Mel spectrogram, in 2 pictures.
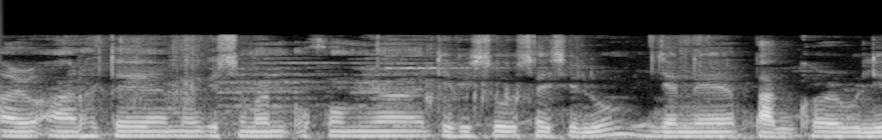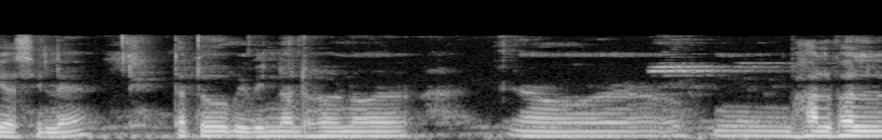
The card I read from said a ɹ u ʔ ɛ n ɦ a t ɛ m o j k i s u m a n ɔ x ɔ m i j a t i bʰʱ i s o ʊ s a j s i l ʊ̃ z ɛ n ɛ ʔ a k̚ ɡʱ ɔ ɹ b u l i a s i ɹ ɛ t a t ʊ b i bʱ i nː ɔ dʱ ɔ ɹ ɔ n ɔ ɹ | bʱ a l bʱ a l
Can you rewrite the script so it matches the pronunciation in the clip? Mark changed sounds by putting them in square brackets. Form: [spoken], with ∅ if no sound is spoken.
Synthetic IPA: a ɹ u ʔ [a] n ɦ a t ɛ m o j k i s u m a n ɔ x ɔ m i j a t i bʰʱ i s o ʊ s a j s i l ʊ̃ z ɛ n ɛ [p] a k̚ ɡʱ ɔ ɹ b u l i a s i [l] ɛ t a t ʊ b i bʱ i nː ɔ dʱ ɔ ɹ ɔ n ɔ ɹ | bʱ a l bʱ a l

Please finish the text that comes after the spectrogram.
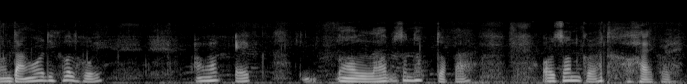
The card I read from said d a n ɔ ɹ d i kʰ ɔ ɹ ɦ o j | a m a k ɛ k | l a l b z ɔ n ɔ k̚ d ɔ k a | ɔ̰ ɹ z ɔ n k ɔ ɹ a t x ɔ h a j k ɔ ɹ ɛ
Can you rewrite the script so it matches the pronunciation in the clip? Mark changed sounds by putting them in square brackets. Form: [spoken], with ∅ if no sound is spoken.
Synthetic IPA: d a [ŋ] ɔ ɹ d i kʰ ɔ [l] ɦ o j | a m a k ɛ k | l a [∅] b z ɔ n ɔ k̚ [t] ɔ k a | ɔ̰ ɹ z ɔ n k ɔ ɹ a t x ɔ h a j k ɔ ɹ ɛ

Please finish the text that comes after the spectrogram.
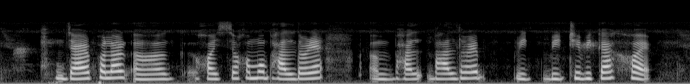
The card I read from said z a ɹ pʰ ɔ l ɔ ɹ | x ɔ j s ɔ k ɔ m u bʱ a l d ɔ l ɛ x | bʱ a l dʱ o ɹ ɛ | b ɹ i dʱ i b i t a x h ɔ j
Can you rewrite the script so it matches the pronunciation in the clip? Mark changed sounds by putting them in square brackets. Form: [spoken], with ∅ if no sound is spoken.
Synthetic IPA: z a ɹ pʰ ɔ l ɔ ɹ | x ɔ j s ɔ [x] ɔ m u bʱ a l d ɔ [ɹ] ɛ [∅] | bʱ a l dʱ [ɔ] ɹ ɛ | b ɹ i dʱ i b i [k] a x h ɔ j

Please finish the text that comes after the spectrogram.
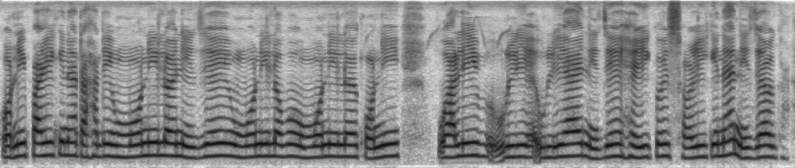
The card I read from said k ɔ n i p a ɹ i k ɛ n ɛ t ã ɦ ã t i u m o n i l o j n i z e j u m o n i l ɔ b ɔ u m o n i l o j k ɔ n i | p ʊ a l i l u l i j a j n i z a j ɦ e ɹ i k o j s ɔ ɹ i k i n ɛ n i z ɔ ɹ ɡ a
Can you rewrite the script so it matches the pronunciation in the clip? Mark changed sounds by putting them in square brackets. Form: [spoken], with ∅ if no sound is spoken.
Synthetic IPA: k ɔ n i p a ɹ i k [i] n ɛ t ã ɦ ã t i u m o n i l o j n i z e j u m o n i l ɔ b ɔ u m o n i l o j k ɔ n i | p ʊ a l i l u l i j a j n i z [e] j ɦ e ɹ i k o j s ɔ ɹ i k i n ɛ n i z ɔ ɹ ɡ a

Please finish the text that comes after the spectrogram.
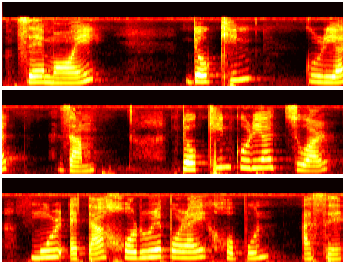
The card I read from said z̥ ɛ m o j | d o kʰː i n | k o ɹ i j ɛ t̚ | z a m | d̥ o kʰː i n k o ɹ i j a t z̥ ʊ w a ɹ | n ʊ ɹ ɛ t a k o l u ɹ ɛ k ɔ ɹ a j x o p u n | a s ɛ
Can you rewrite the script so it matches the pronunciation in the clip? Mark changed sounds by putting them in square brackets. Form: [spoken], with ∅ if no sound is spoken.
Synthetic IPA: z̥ ɛ m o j | d o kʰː i n | k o ɹ i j [a] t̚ | z a m | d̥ o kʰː i n k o ɹ i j a t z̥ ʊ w a ɹ | [m] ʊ ɹ ɛ t a [x] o [ɹ] u ɹ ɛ [p] ɔ ɹ a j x o p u n | a s ɛ

